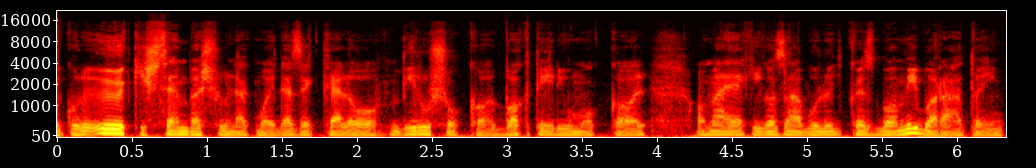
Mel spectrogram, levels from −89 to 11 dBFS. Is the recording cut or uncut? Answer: cut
